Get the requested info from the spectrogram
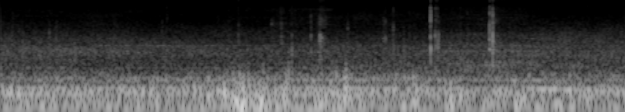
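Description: Vehicle engine idling as a steady low rumble, with two sharp clicks about four and five seconds in.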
